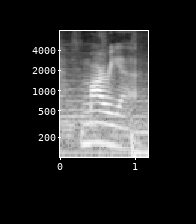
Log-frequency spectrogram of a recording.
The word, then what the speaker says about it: Mariya: So it is Mariya, like Mario, but with an A instead of an O.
